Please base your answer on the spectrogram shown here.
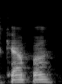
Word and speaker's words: kappa: then Kappa so Kappa so that's where we want to put the emphasis Kappa okay yeah that's pretty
